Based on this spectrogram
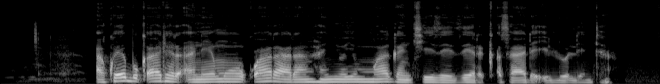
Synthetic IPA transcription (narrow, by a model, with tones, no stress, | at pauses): ʔa˨kʷa˦jbʊ˨kʼaː˦tɐ˨rʔa̰˨neː˦moː˦kʷʼaː˦ɽaː˨ɽɛ˦ŋɦa˦ɲjoː˦jɪ˦mːaː˦ɡɐ˨nt͡ʃeː˦za˦˨jzɪ˦jɐ˨rkʼɐ˦saː˦da˨ʔɪ˦lːoː˦lɪ˦ntʰa˨ʔ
